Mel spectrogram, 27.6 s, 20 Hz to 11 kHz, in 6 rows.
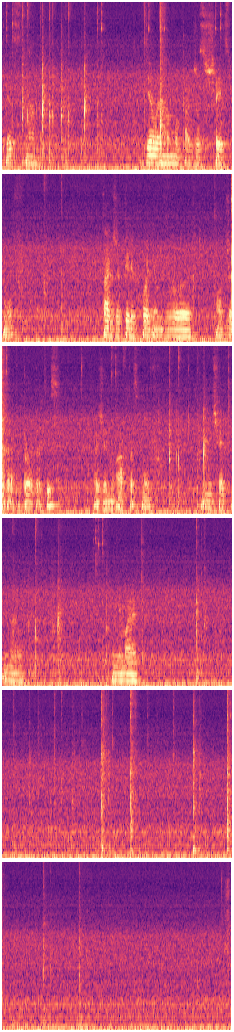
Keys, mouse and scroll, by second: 0.1 click, 0.5 shift+middle drag, 1.0 scroll up 2, 1.3 shift+middle drag, 1.9-2.9 right drag, 3.2 right click, 5.4-5.8 middle drag, 9.2 click, 11.4 click, 12.7-13.1 shift+middle drag, 14.0-14.3 scroll up 2, 14.5-14.9 shift+middle drag, 15.7 click, 17.7 Tab, 20.4 3, 21.0-22.2 drag, 22.2 x, 23.8 Tab, 24.6 Tab.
